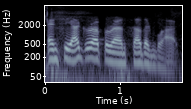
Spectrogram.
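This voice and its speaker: A man's voice: a little high, sing-song, quick pace, no echo, lo-fi sound. A man with an American accent chatting casually as a participant in a talk show. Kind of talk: casual chat.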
